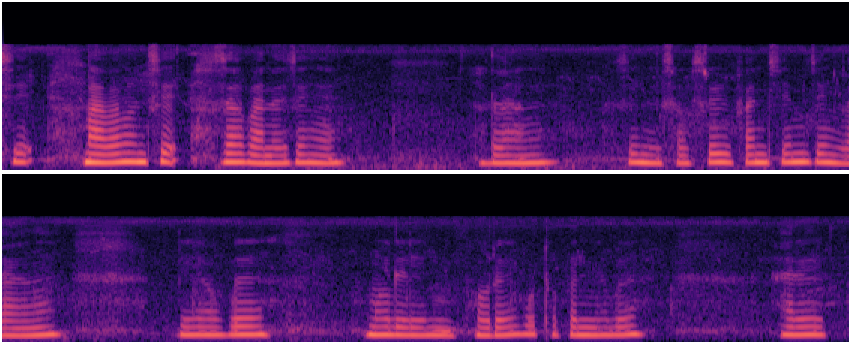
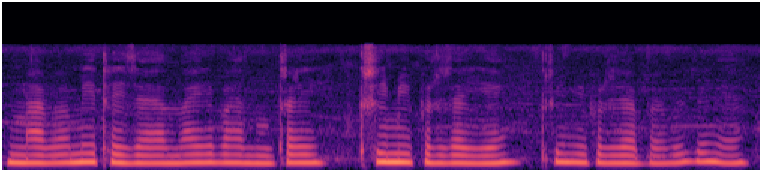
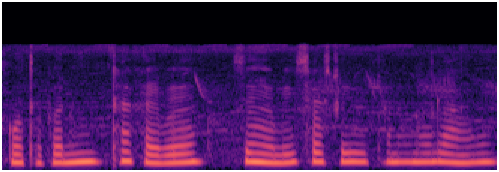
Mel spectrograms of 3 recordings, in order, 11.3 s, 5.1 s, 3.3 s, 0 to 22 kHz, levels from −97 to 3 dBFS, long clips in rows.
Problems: constant background noise, low volume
